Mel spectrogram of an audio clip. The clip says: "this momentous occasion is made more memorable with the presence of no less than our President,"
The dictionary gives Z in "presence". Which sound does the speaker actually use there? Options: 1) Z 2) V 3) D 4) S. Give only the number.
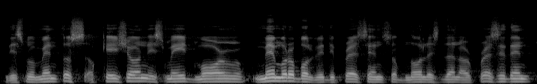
4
